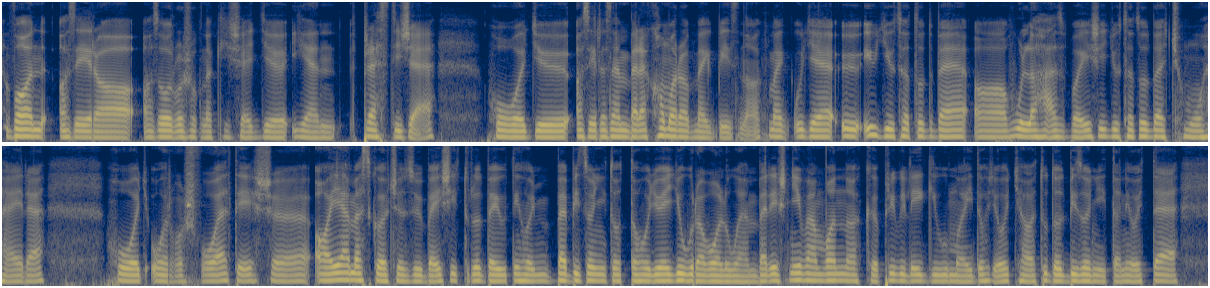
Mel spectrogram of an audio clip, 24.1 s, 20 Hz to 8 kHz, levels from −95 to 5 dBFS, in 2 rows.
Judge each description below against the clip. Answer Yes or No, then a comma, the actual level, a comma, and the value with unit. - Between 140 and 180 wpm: Yes, average, 145 wpm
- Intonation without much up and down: Yes, narrow, 1.7 semitones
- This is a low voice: Yes, low, 130 Hz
